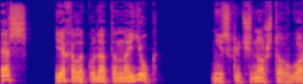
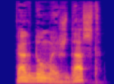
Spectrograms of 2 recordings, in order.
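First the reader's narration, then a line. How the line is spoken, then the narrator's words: Plain. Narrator (Russian): спросил он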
